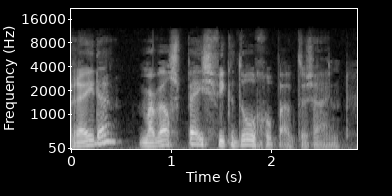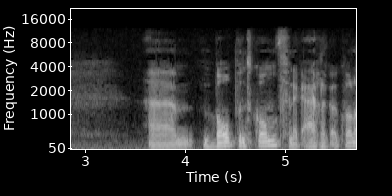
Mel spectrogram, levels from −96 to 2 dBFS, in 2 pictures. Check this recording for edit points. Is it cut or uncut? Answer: uncut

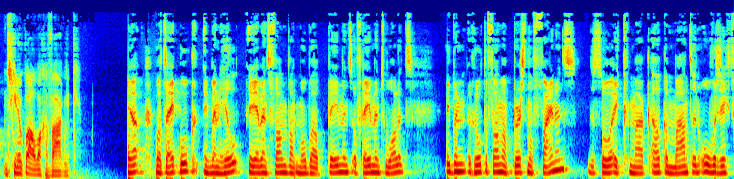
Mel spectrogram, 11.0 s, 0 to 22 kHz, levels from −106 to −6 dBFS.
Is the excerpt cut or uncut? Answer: cut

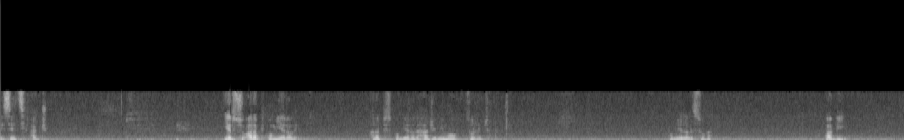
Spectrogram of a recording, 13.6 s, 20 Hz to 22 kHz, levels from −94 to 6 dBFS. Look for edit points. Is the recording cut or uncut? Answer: uncut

